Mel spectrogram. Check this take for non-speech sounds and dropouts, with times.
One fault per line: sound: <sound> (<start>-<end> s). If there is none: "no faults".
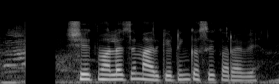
no faults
